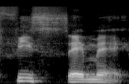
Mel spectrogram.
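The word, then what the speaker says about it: Fils-Aimé: mike little side note my last name is felzemay in french it's fiseime feast is son emme means beloved like amor in italian the same same root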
